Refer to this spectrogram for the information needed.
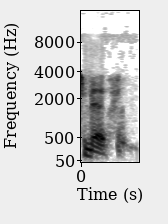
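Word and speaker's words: Smyth: So to try to show what a great guy he is, the suspect, Benjamin, is it Smythe or Smith? – I believe it is just Smith. – Because it's spelled with a Y. – It is spelled with a Y, yes.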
